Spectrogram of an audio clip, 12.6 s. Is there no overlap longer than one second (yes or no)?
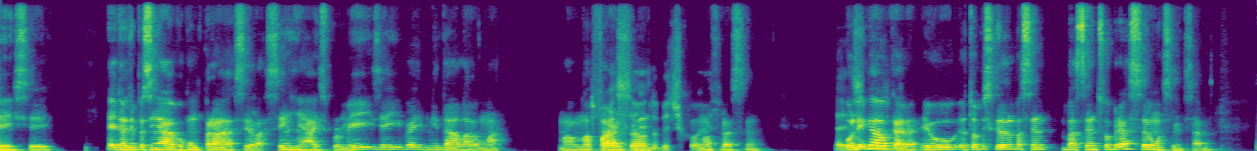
no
